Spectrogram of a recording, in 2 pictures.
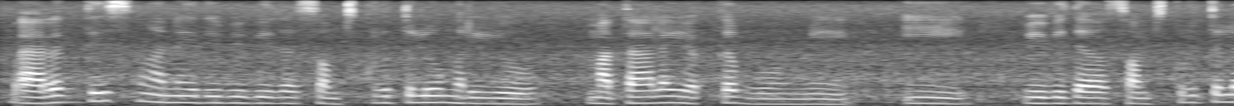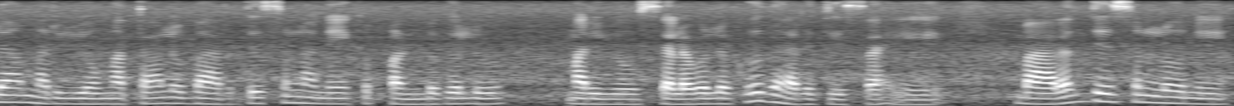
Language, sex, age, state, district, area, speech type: Telugu, female, 60+, Andhra Pradesh, Konaseema, rural, spontaneous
